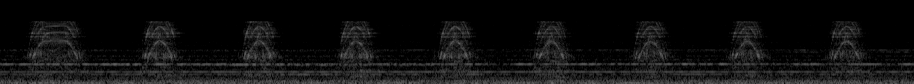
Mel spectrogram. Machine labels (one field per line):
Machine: slide rail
